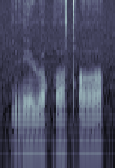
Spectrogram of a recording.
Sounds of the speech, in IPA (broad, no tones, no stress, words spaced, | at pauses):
reɭuqʷɑtʼɑ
